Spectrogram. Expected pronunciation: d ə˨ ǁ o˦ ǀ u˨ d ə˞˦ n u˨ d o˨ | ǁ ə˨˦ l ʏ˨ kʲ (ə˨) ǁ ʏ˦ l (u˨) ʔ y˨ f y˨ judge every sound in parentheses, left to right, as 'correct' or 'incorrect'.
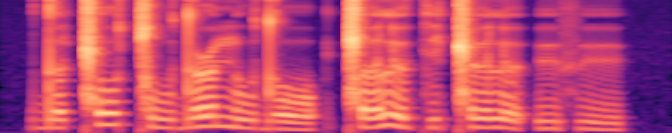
correct, incorrect: ʏ˨

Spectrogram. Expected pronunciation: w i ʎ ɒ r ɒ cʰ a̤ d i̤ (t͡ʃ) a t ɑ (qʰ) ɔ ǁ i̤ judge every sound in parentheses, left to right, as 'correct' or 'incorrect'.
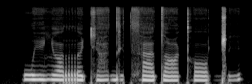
incorrect: t͡sʰ, incorrect: kʰ

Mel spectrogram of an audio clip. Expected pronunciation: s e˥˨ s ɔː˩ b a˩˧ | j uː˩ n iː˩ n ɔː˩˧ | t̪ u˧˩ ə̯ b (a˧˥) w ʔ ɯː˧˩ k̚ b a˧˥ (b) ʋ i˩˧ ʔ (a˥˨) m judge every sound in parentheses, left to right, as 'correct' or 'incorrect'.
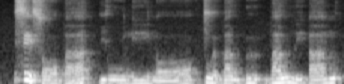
incorrect: a˩, incorrect: w, incorrect: a˧˥

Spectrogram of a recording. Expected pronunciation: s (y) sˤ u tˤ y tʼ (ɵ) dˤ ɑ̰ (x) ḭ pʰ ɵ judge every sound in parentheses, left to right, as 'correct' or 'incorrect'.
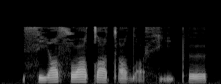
incorrect: i, correct, correct

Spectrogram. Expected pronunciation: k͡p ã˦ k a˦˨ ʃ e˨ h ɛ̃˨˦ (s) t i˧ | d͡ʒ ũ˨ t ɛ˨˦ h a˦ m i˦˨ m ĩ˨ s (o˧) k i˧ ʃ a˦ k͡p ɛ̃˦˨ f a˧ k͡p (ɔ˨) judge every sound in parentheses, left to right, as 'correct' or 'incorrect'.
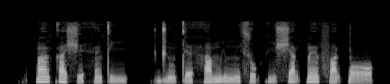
incorrect: none, correct, correct

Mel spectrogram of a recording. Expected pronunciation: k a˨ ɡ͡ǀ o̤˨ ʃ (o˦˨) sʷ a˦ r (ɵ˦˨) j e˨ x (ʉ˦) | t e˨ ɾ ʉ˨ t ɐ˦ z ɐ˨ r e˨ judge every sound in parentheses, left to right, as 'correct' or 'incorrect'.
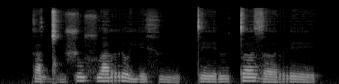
incorrect: o˦, correct, incorrect: ʉ˨

